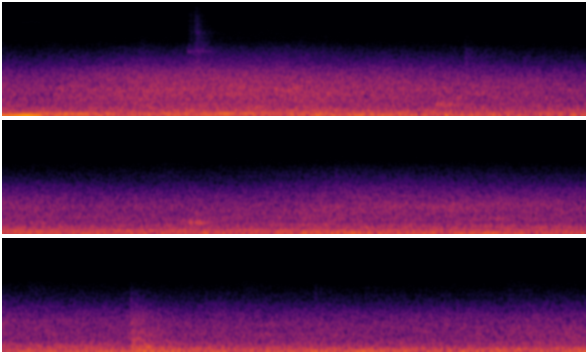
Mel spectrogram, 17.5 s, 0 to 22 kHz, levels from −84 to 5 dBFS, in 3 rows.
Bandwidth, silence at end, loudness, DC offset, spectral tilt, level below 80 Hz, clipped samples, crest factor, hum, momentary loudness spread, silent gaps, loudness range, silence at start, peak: 5.4 kHz; 0 s; -33 LUFS; under 0.1%; -9 dB/octave; -34 dBFS; under 0.1%; 18 dB; none; 6 LU; none; 4 LU; 0 s; -14 dBFS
